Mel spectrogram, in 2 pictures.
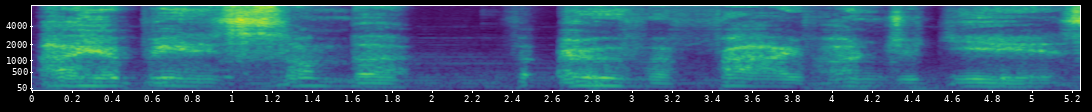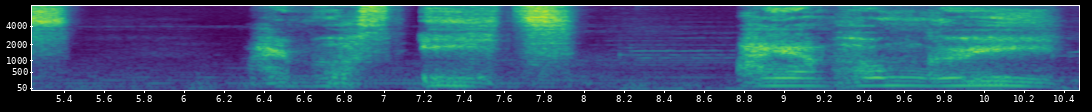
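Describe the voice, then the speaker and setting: A very low-voiced, menacing plant monster in an audio drama. It is ancient, hungry and contemptuous, drawing out its pompous words very slowly over prominent music. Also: male voice, fairly even intonation. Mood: scornful, hungry. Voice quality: deep, menacing. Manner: slow, pompous, theatrical villain delivery. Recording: music behind the voice.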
